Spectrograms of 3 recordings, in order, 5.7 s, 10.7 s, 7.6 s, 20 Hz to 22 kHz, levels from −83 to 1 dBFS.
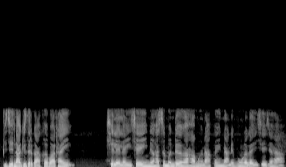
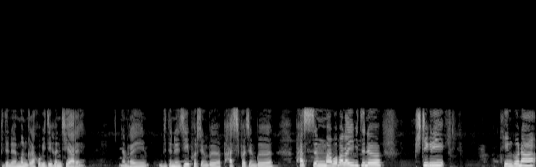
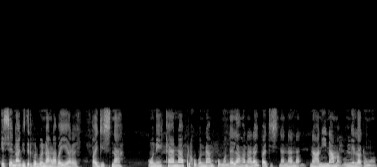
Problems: background sounds at intervals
